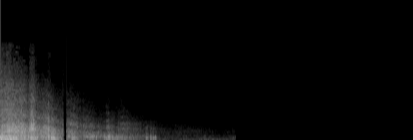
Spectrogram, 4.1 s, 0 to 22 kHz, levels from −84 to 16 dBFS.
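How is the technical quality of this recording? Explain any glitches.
The recording has one glitch: at 0.62 s the sound cuts to complete silence for about 40 ms, ending at 0.66 s, then resumes. That abrupt hole followed by a clean pickup is the signature of a Bluetooth stall. The likely cause is radio interference delaying packets on the wireless link, so the receiving buffer ran empty and playback halted briefly until the retransmitted audio arrived and filled it again.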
